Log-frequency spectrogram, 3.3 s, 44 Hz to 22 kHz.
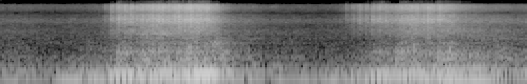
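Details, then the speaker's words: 2007 Honda CR-V that stalls after about 3 minutes: two throttle blips bring a loose, tinny rattle from underneath that swells with revs; owner suspects plugged, recently replaced catalytic converter. "giving a gas right now there's a rattling noise coming from underneath"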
